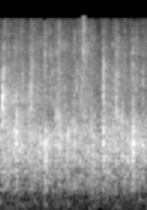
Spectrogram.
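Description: An audience at a live show presented by Comedy Republic claps steadily for a guest, a dense wash of many hands with crisp, bright slaps and small peaks, sustained at an even moderate level with no voices.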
